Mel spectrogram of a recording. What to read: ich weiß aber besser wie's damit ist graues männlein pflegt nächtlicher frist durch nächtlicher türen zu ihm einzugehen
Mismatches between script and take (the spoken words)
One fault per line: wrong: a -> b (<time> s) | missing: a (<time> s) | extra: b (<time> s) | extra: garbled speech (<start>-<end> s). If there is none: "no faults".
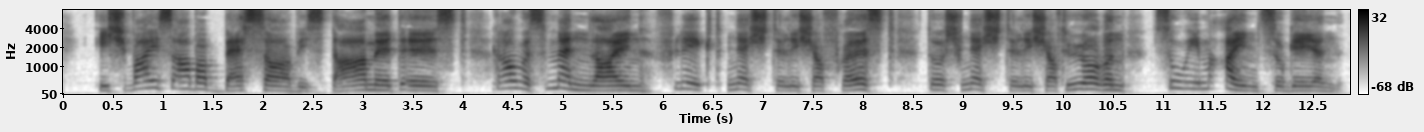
no faults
